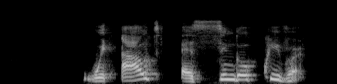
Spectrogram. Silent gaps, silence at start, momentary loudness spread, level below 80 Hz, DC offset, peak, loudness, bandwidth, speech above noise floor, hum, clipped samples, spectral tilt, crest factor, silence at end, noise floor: none; 0.85 s; 7 LU; -66 dBFS; under 0.1%; -6 dBFS; -22 LUFS; 8.4 kHz; 64 dB; none; under 0.1%; -5.5 dB/octave; 16 dB; 0.35 s; -85 dBFS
